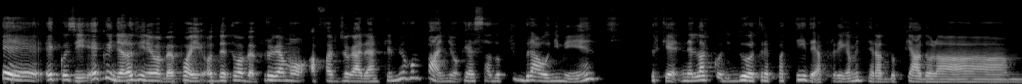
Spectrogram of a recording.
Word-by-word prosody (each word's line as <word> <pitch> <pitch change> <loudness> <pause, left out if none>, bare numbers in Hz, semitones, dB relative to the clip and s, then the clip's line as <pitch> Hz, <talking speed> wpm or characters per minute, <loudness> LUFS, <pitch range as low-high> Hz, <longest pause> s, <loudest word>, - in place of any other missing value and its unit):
E - - +6
e 235 - +3
così. 210 -9 0
E 265 - +3
quindi 265 -10 0
alla 195 +4 +6
fine 210 -4 +1
vabbè, 150 -6 +3
poi 155 +2 +3
ho - - +1
detto: 170 +2 -1
"Vabbè, 185 -1 +2
proviamo 185 -6 +2
a - - -3
fà 155 -1 -4
giocare 145 -3 +1
anche 145 +5 -5
il 185 - -4
mio 270 +5 -2
compagno", 275 - -2
che 165 - -4
è - - +1
stato 155 -1 -6
più 215 - -14
bravo 185 -5 +1
di 160 - -6
me, 210 - -4 0.4
perché 470 - -2
nell'arco 195 +4 0
di 150 0 -11
2 190 0 +6
o - - +1
3 165 -2 -2
partite 165 +6 -2
ha - - -2
praticamente 145 +4 -5
raddoppiato 135 0 -2
la 120 -1 -2
165 Hz, 225 wpm, -25 LUFS, 140-200 Hz, 0.4 s, E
